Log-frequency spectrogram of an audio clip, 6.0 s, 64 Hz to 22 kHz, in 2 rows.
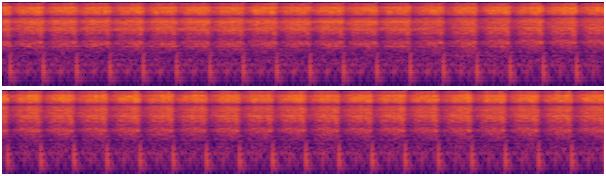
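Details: Ford 6.4L diesel at 208,000 km (129,000 mi), Banks Six-Gun tuner and Ram Air cleaner, otherwise stock, runs smooth with full boost: steady idle with a sharp, even thump about three times a second from the intake; cause unknown.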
